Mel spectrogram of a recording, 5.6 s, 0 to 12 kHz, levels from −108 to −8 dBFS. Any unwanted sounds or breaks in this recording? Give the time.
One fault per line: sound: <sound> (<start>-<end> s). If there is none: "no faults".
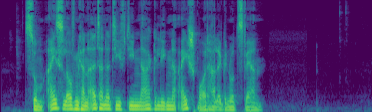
no faults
